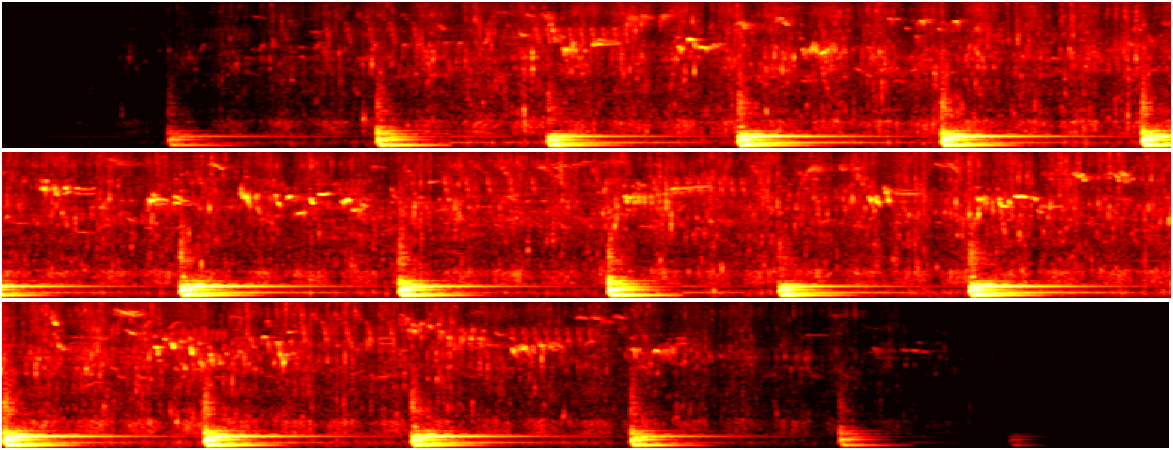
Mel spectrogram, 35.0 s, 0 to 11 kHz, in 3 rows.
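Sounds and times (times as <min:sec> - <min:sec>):
shamanic music: 0:03.7 - 0:30.9.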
